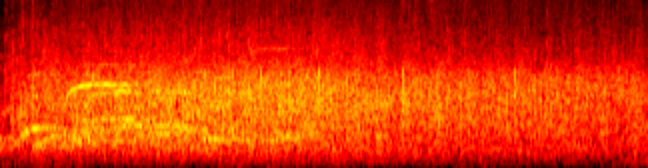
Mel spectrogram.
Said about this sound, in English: So let's get started. Let's meet and applaud our debaters. First, arguing for the resolution tonight will be IBM Project Debater.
